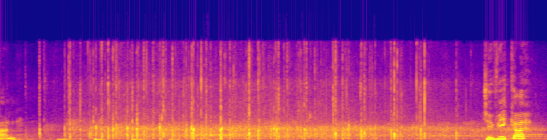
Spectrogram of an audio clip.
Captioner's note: applause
